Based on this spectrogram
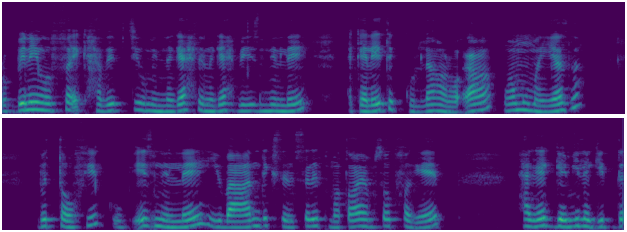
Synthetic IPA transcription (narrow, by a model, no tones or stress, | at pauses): ɾˤɑbːenæjewæfːæʔekħabiːb̚t̪iwemenːæɡæːħlenæɡæːħbeʔeznelːæː | ʔækælæːt̪ækːolːæhæɾˤɑːʔeʕɑwemomæjːæzæ | bet̪ːæwfiːqwebeʔeznelːæːjebʔæʕand̪ækselselæt̪mɑt̪ˤɑːʕemsˤɑt̪ˤfæɡæːt̪̚ | ħaɡæːt̪̚ɡæmiːlæɡed̪ːæ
